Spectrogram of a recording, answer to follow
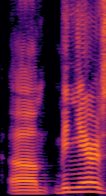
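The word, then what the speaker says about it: Ménétrier: eosinophils in the wall mini Ayres disease this was a described by a French physician so you have to the pronunciation is French I was told as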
